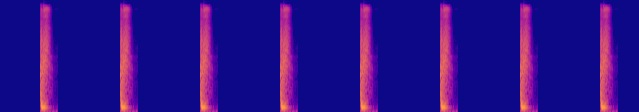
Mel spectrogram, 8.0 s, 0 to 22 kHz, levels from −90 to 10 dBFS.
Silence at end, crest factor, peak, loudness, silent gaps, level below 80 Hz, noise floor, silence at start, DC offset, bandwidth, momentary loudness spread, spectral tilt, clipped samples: 0.35 s; 18 dB; -8 dBFS; -22 LUFS; 0.71-1.50 s, 1.71-2.50 s, 2.71-3.50 s, 3.71-4.50 s, 4.71-5.50 s, 5.71-6.50 s, 6.71-7.50 s; -52 dBFS; under -90 dBFS; 0.5 s; under 0.1%; 19.5 kHz; 21 LU; -3.5 dB/octave; under 0.1%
